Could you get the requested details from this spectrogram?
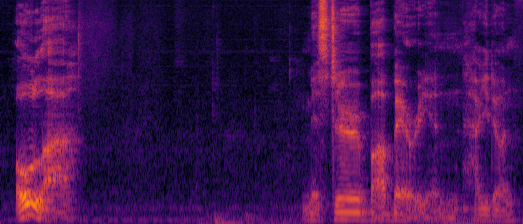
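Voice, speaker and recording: A man puts on a raspy, strained character voice at a very deep, low pitch, speaking at a very slow pace. Long, frequent pauses break it up, and there is an audible echo. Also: lively intonation. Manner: strained, put-on voice.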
